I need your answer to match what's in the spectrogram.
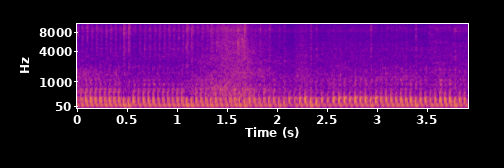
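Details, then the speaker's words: Motorcycle on the road whose muffler end piece has come loose: loud, blatty low exhaust pulses at a steady beat, much louder than normal. Loose exhaust end piece. "suara motor Kok gede sekali ternyata ininya knalpotnya ini ada yang lepas itu teman-teman saya coba akalin dulu biar dia masuk lagi gitu ya biar suaranya enggak terlalu keras teman-teman berisik banget suaranya"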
